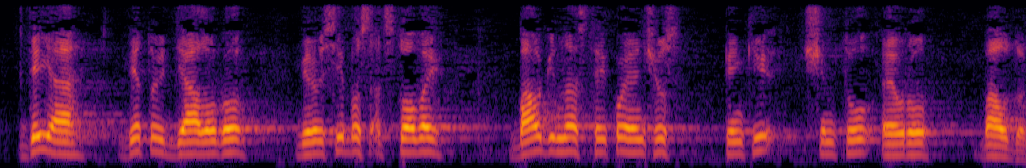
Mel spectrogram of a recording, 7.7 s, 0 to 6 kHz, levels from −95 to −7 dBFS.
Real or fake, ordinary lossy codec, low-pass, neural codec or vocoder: real; none; 5.4 kHz; none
